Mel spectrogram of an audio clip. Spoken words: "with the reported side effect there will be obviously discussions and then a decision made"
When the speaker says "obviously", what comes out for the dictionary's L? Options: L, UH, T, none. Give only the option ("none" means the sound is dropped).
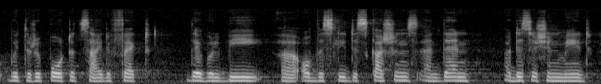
L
